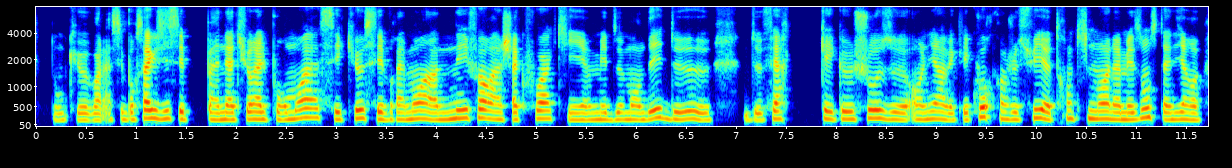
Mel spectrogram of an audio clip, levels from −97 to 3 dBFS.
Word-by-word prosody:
Donc, 165 +1 -11
heu, 165 - 0
voilà, 160 0 -4
c'est 175 +1 -7
pour 175 0 -3
ça 205 +2 +8
que 210 - +4
je 190 - -3
dis 195 - -1
c'est 185 -1 -1
pas 170 -1 -2
naturel 180 +1 +1
pour 175 -1 -3
moi, 225 +4 +2
c'est 180 -5 -3
que 205 +4 +3
c'est 185 -3 0
vraiment 180 +3 -1
un 175 0 +1
effort 210 0 +4
à 185 - -1
chaque 175 0 0
fois 200 -1 +2
qui 170 -3 -5
m'est 175 +1 -2
demandé 175 +4 0
de, 185 -3 -2
heu, 180 -2 0 0.3
de 165 -1 -6
faire 190 +3 0 0.3
quelque 185 -1 +1
chose, 205 0 +2
heu, 170 -1 -1
en 180 - -3
lien 190 +2 -1
avec 165 -2 -4
les 170 - -2
cours 240 +7 +3
quand 190 - -3
je 175 0 -3
suis, 215 +5 +2
heu, 175 - +3
tranquillement 195 +1 -2
à 195 - +3
la 175 -1 +1
maison, 175 +6 +1
c'est-à-dire, 175 -5 -1
180 Hz, 240 wpm, -23 LUFS, 170-195 Hz, 0.3 s, ça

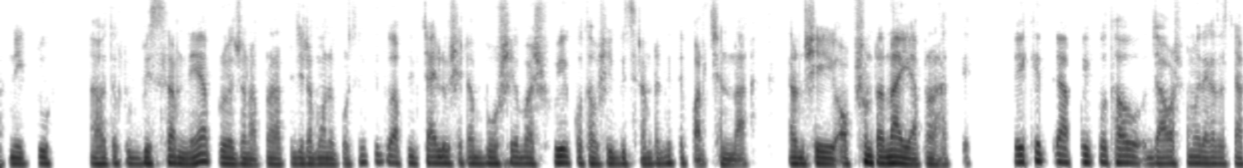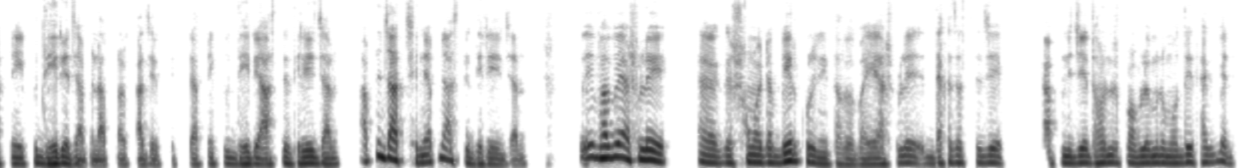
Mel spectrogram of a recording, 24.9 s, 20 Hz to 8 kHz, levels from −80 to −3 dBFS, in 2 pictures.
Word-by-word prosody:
আপনি 105 +1 -2
একটু 110 +3 -5 0.5
আ - - -2
হয়তো 105 +1 0
একটু 105 - -5
বিশ্রাম 110 +2 +2
নেয়া 120 +8 +4
প্রয়োজন 100 -3 +1
আপনার, 100 +2 -4
আপনি 100 - -11
যেটা 100 0 0
মনে 100 -1 0
করছেন 95 +6 -7
কিন্তু 135 -1 -6
আপনি 115 - -7
চাইলেও 110 -1 +2
সেটা 105 -1 -3 0.2
বসে 110 +2 0
বা 105 - +1
শুয়ে 120 0 +3
কোথাও 105 -1 0
সেই 105 - +1
বিশ্রামটা 100 0 -2
নিতে 110 -2 -2
পারছেন 85 +2 -3
না। 85 - -4 0.4
কারণ 105 -1 +2
সেই 105 -1 +4 0.2
অপশনটা 120 +3 +4
নাই 110 -2 +7
আপনার 95 0 -2
হাতে। 95 - -12 0.5
তো - - -16
এক্ষেত্রে 145 +2 -1
আপনি 135 - -4 0.2
কোথাও 120 -1 +1 0.3
যাওয়ার 105 0 0
সময় 115 -1 0
দেখা 105 0 0
যাচ্ছে 100 0 -6
আপনি 100 +2 -8
একটু 100 +4 -9
ধীরে 105 +3 +5
যাবেন 85 0 -5
আপনার 90 +1 -11
কাজের 90 -1 -6
ক্ষেত্রে, - - -22
আপনি 95 - -19
একটু 100 +2 -8
ধীরে 100 +1 +1
আস্তে-ধীরেই 105 +3 +1
যান। 95 -1 -1 0.3
আপনি 155 +11 0
যাচ্ছেনিই 160 -9 +2
আপনি 205 - -2
আস্তে-ধীরেই 100 -7 -4
যান। 85 +1 -9 0.6
তো - - -27
এভাবে 205 +1 +7
আসলে 175 +1 +5 0.5
অ্যাগ 120 -5 +1 0.2
সময়টা 125 -2 +2
বের 155 +2 +8
করে 130 -4 +1
নিতে 100 0 -4
হবে 95 -1 -4
ভাই। 95 0 -3
আসলে 120 +5 -4 0.3
দেখা 115 +2 -3
যাচ্ছে 120 0 -5
যে 125 - +2 0.5
আপনি 115 +3 -2
যে 125 - +4
ধরনের 120 +1 +1
প্রবলেমের 120 +1 +1
মধ্যেই 120 +3 +1
থাকবেন, 130 +1 -3
110 Hz, 185 wpm, -23 LUFS, 100-120 Hz, 0.6 s, বের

